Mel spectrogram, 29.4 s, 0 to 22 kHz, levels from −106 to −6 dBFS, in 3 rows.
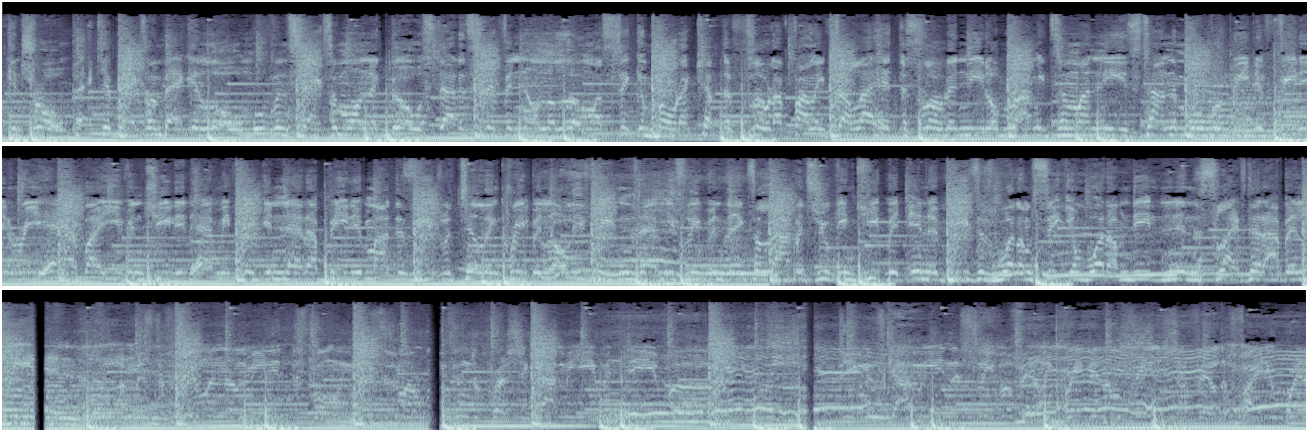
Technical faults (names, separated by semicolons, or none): burst of packet loss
